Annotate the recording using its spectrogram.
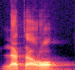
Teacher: la lettre ra, lorsqu'elle porte fatha, elle est emphatique, il y a mufakhama.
